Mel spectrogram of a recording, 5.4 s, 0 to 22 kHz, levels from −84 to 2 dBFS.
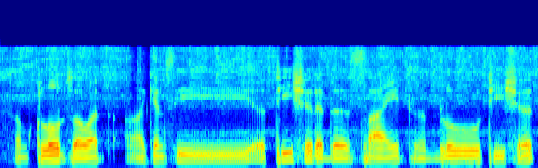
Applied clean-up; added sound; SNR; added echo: none; Ratchet, pawl; 15 dB; none.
